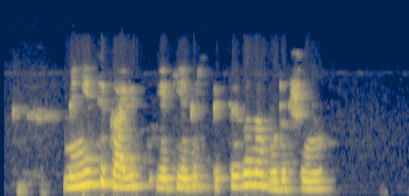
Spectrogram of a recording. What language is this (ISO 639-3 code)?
bel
